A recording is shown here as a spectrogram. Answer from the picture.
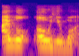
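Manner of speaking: whispered line. Playing a character who grabs another by the arm: whispering in character. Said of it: "I'm gonna whisper to him".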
